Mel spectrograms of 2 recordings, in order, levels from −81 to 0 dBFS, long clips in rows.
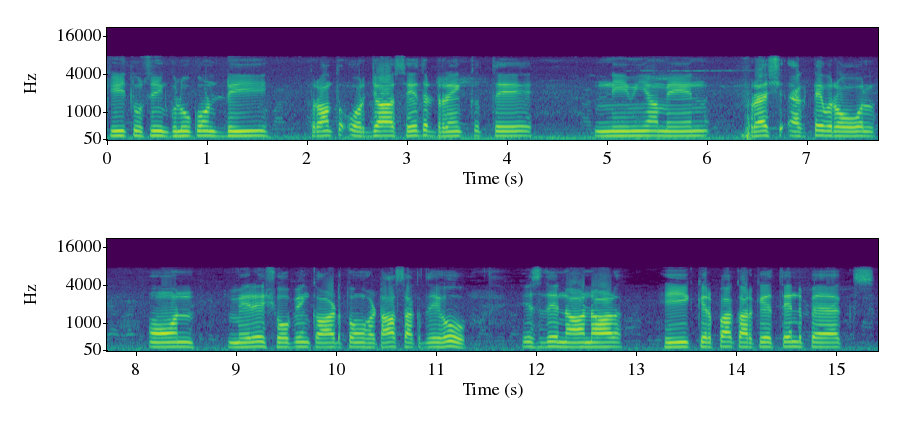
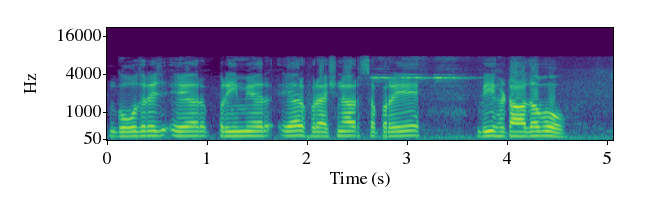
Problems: continuous background conversations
